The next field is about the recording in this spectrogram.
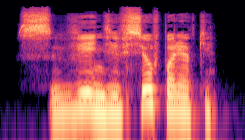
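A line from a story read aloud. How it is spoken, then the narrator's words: Strained, forced out. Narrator (Russian): выдавил он наконец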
